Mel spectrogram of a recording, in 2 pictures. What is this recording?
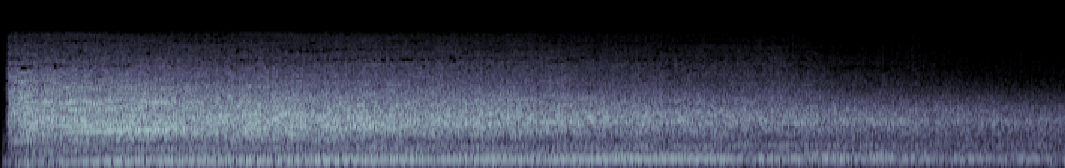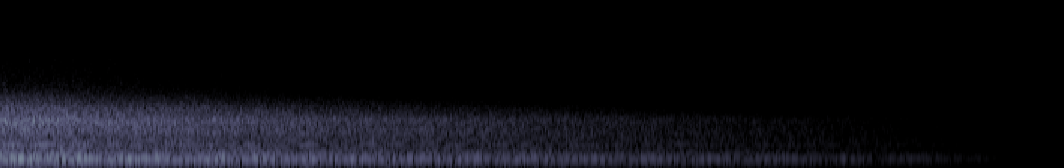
electronic riser mono
Electronic Riser, made by pitch bending guitar.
